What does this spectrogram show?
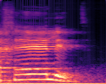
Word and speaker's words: Khalid: Now, we as Egyptians, we would say Ya Khalid, Kha, okay? And this is wrong pronunciation regarding the Quran and regarding the Arabic language, okay? So it should be Khalid, okay?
